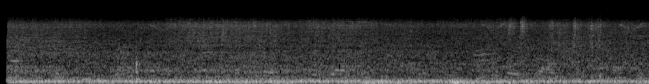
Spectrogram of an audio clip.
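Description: Steady low rumble with faint background voices.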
